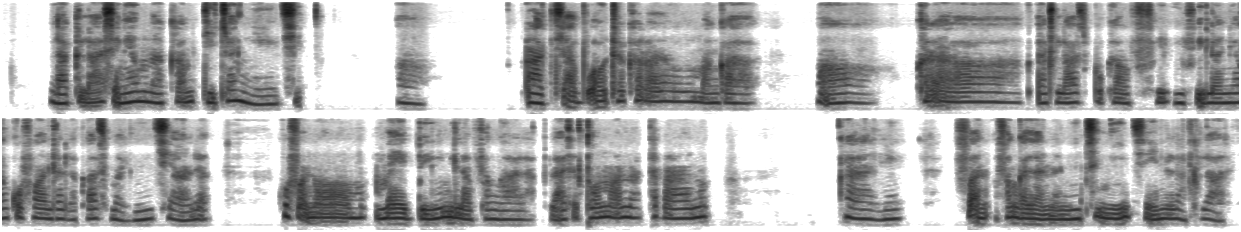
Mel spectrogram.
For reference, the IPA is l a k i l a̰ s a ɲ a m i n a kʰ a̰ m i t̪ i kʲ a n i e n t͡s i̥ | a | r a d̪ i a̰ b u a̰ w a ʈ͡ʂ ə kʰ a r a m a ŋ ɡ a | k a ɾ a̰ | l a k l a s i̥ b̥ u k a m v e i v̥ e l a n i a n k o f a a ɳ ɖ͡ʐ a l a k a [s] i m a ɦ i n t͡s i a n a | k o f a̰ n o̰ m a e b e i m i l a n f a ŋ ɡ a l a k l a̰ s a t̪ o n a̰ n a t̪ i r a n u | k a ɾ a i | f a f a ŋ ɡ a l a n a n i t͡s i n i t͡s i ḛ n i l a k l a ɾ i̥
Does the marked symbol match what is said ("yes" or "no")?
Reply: yes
